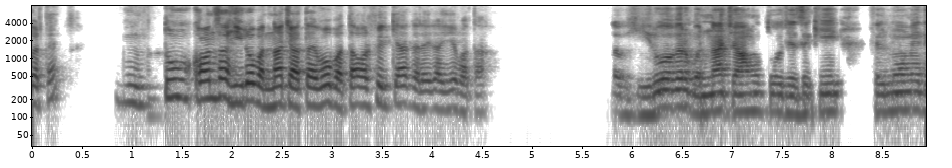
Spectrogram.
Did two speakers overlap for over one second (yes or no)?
no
